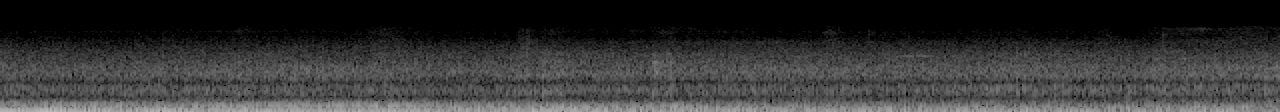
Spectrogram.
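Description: A motor vehicle's engine hum, low and pitched, fading away over the first few seconds, over a steady low street rumble.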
